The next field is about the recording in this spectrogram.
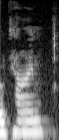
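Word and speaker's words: Ottine: don't know the pronunciation Oteen, O'Tain? I I call it Oteen but maybe it's Ot- O'Tain, O'Tain, E'Tain? I don't know. O'Tain. O T T I N E.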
